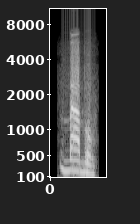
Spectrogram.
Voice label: "Babo", Macanese; Saliva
